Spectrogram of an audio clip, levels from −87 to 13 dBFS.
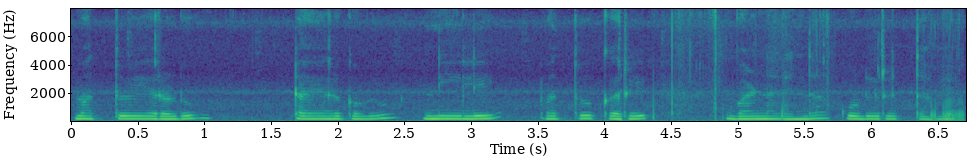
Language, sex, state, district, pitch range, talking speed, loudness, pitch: Kannada, female, Karnataka, Koppal, 185-200 Hz, 80 wpm, -18 LUFS, 195 Hz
